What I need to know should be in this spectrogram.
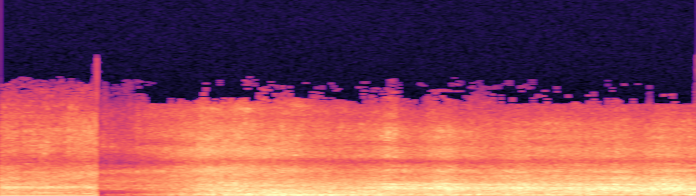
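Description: An electric freight train rumbles past.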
